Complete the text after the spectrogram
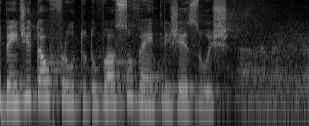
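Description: A man chants steadily through a microphone, his voice echoing in a large hall.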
